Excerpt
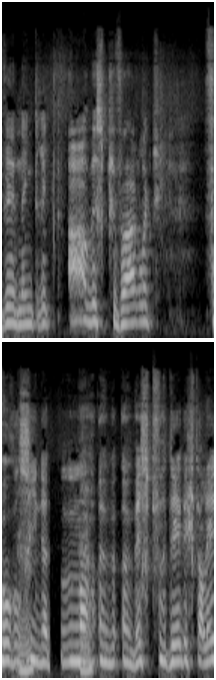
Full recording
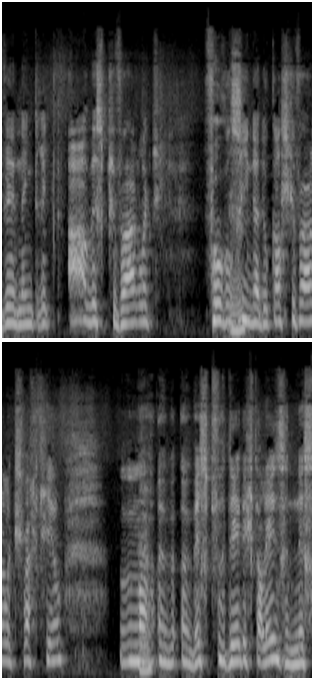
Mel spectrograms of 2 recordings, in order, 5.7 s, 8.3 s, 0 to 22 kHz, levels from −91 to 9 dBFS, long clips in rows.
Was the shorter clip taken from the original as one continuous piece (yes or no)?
no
